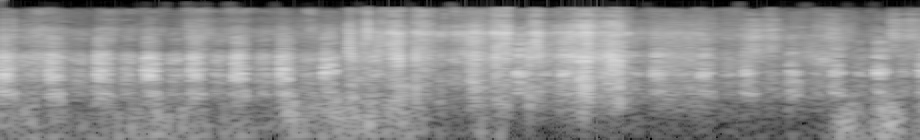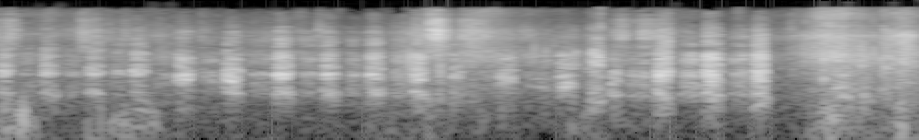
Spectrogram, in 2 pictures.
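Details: Labrador Retriever panting on a mountain walk in an unexpected heavy snowfall in late March, Gangwon-do, South Korea; quick, breathy, rough puffs repeat about twice a second, steady throughout.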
